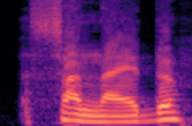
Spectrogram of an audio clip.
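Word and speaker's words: Sannahed: Dovrebbe stare persino dentro alla cornice quadrata Sunnaed, si pronuncia così, di Ikea, e costa una cifra ragionevole, 60 euro.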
